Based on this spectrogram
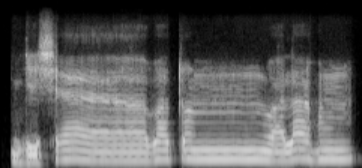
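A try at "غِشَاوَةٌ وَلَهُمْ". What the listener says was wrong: तुन नहीं, तुम वाव के साथ मिलाइए, गिशावतुन वलहुम,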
